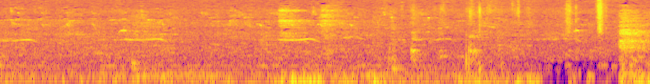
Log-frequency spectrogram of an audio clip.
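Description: Quiet outdoor ambience: a small bird gives three short, faint whistled calls about a second apart in the first three seconds, over the low rumble of a handheld phone and a few soft knocks of handling or steps.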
